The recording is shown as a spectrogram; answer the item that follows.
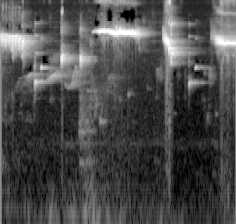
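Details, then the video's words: Black-winged Myna (cucak keling) singing to entice others of its kind: high sharp whistles, a long steady piercing whistled note, then brief chirps and another high whistle. "pancingan cucak Keling gacor teler Full isian"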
